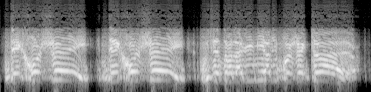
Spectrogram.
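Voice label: searchlite, mood low, French; War Thunder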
